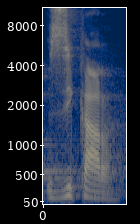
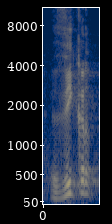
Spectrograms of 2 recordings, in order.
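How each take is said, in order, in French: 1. Le mot commence par un son z. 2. Le mot commence par un son th. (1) "Mauricien l'y prononce par zikar" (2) "nous l'y lit dans bout de la langue"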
